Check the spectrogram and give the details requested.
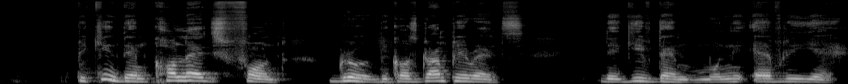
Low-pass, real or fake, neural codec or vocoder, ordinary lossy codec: none; real; none; none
